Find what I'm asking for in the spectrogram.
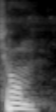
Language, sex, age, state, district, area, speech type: Bodo, male, 60+, Assam, Kokrajhar, urban, read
